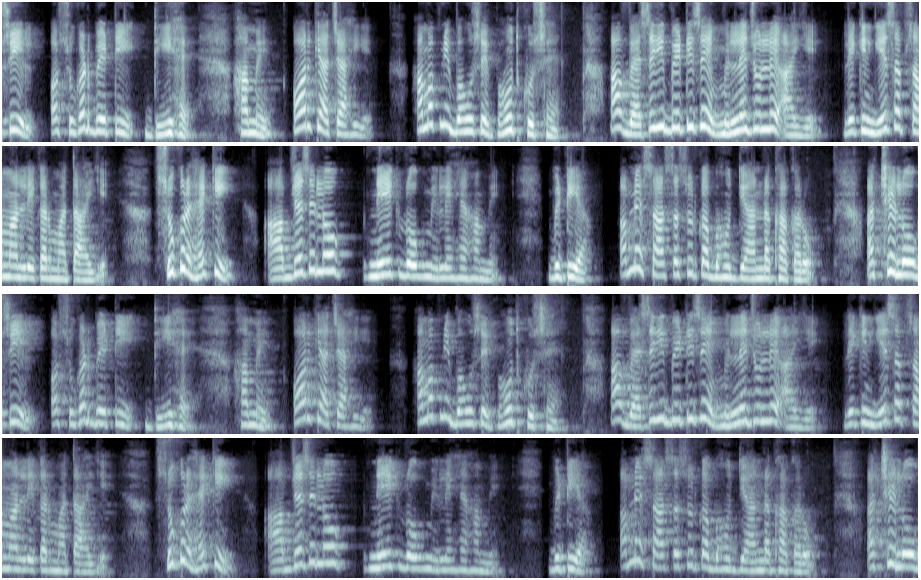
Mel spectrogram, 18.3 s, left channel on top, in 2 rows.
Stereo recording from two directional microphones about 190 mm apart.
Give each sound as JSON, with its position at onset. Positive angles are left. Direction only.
{"t": 0.0, "sound": "a woman's voice", "side_deg": 35}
